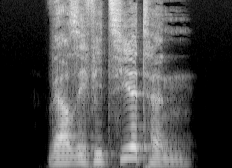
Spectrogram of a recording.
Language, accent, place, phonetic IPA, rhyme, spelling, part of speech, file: German, Germany, Berlin, [vɛʁzifiˈt͡siːɐ̯tn̩], -iːɐ̯tn̩, versifizierten, adjective / verb, De-versifizierten.ogg
- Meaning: inflection of versifizieren: 1. first/third-person plural preterite 2. first/third-person plural subjunctive II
